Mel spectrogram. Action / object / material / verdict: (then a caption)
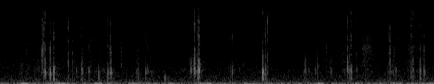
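tap / clear vinyl pouch with loose glitter / vinyl / none. Long nails tap and scratch the face of a flat, clear vinyl zip pouch with loose glitter inside and metallic pink trim, lying flat. Quiet, dry crinkly clicks and brief scratchy rustles come in an uneven series, each dying away almost at once.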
